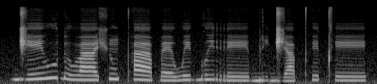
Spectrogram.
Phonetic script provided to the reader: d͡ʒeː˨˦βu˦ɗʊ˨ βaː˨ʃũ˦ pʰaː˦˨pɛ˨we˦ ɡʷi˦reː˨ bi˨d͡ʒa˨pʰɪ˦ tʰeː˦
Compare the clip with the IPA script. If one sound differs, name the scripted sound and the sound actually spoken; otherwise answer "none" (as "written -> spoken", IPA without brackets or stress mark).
none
